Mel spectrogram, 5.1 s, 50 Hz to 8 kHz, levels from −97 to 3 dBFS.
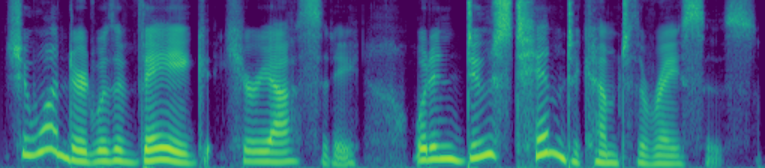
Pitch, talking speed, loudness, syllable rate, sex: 200 Hz, 165 wpm, -19 LUFS, 5.0 syllables/s, female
